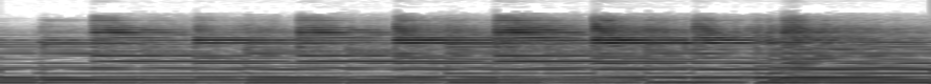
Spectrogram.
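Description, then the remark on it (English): An electric guitar played through a reverb pedal plays sustained, effected chords with a soft reverb wash, re-struck roughly every half second in a steady rhythm, loud with no voices. “Not even too much, but you know, just to kind of give it a little bit of a room sound. Just give it a little air.”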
